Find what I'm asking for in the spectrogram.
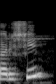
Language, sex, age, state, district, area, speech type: Marathi, female, 45-60, Maharashtra, Pune, urban, spontaneous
